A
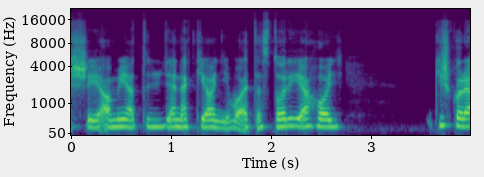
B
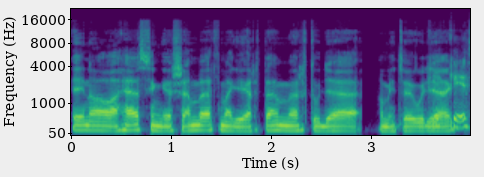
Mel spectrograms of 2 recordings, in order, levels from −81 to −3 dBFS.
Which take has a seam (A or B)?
B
